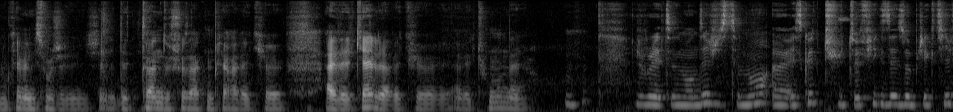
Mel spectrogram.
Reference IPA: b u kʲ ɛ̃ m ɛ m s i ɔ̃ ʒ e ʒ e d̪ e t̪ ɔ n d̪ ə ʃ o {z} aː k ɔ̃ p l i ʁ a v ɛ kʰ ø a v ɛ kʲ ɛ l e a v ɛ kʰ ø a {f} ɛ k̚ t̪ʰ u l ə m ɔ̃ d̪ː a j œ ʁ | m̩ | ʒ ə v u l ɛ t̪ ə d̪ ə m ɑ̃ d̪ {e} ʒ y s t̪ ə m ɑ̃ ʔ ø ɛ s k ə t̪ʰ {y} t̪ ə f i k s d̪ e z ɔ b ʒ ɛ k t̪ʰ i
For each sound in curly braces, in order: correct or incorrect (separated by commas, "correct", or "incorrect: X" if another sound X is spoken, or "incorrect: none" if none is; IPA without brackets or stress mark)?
correct, incorrect: v, correct, correct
